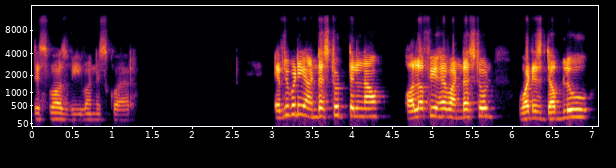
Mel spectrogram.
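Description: A man's voice: high voice, normal speed, bright, forceful tone. A man in his thirties with an Indian accent, teaching a live online lecture and often checking in with short questions.

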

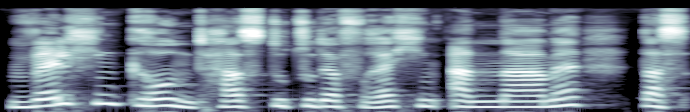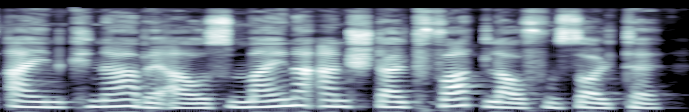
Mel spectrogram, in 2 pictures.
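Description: A woman's voice: fairly high pitch, a little slow, voice pushed up, lightly acted. A woman playing a bellowing brutal schoolmaster. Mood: raging. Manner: shouting, sneering and bullying. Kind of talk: audiobook character reading.

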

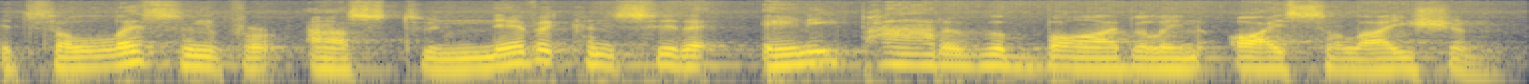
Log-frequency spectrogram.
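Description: A man in his sixties preaching a sermon in a small chapel at a lectern microphone, measured and expressive. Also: mid-range voice. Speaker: chaplain preaching.

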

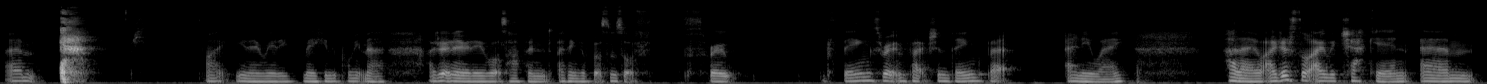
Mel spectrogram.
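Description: A woman's voice: a bass voice, creaky, mellow. A young woman chatting to camera in her vlog, rambling with lots of fillers and side notes. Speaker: vlogger.

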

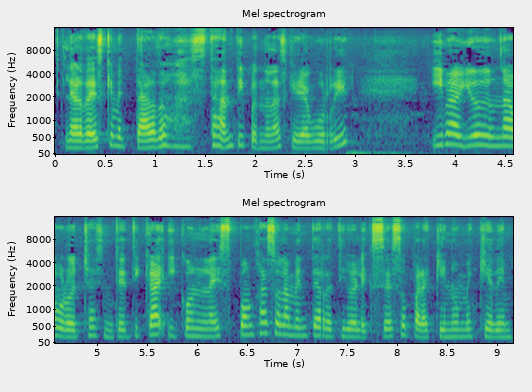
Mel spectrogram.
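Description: A woman's voice: a little high, darkish tone. A young woman narrating her makeup tutorial to viewers in a chatty way, with lots of filler sounds. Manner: chatty, addresses viewers as girls, many fillers. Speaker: makeup vlogger.

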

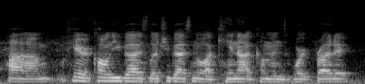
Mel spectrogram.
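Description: A man's voice: mid-range voice, fairly even intonation, fairly quick, a bit bright, faint music behind. A young man speaking in a casual, slangy, informal way, as in a prank-call vlog recorded indoors. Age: young adult. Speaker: prank caller and vlogger. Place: indoor room at home.

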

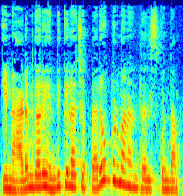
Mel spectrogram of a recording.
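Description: A man's voice: high voice, expressive, quick pace, darkish tone, a little hiss or hum. A woman voicing a young male tutor who is also a teasing husband, with a dry manner.

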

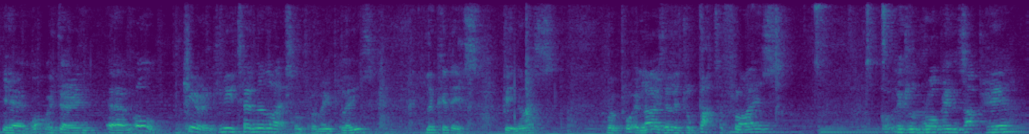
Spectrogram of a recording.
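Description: A man's voice: fairly high pitch, normal speed. A middle-aged man chatting casually on camera in an indoor school reception area, informal and a little self-conscious. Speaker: sculptor interviewed on site. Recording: roomy, distant, with music behind.

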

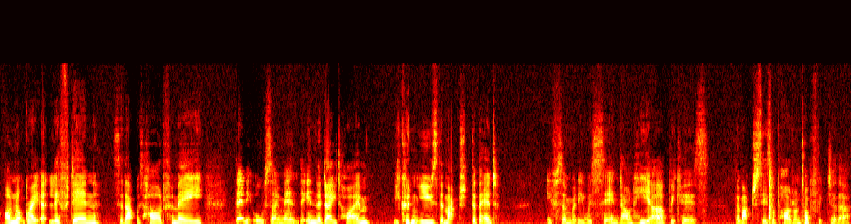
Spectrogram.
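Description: A woman's voice: medium pitch, fairly even intonation, moderate pace, a bit bright, rough recording. A woman in her forties with an English accent, chatting casually and laughing at herself while working on a van. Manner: chatty and self-mocking, laughs often. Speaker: vlogger, van converter. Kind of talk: casual vlog chat. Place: inside a van on a driveway and outdoors beside a house.

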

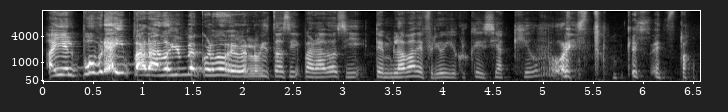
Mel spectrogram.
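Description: A woman's voice: sits high, quick pace. A woman with a Mexican accent, a guest in an interview, telling a personal story and acting out the dialogue. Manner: animated, acts out quoted dialogue. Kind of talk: conversational storytelling.

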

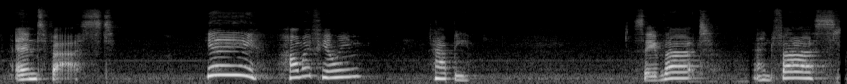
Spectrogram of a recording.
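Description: Young woman, lightly high-pitched, casual vlog chat, recorded at home. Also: low-quality recording. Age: young adult. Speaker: vlogger. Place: indoors at home, kitchen and rooms.

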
